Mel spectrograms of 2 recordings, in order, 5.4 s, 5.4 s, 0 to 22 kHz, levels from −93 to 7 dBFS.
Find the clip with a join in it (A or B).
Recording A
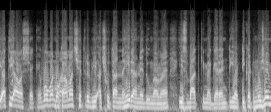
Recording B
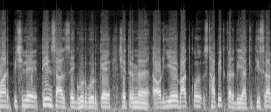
A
